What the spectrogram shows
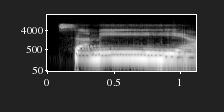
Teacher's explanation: میم کے بعد یا ہے، ایک الف کی مقدار اس کو لمبا کر کے پڑھیں گے کیونکہ یا مد ہے یہاں پہ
